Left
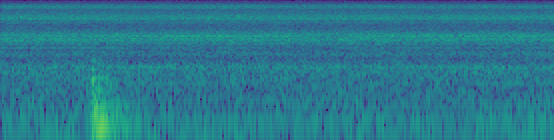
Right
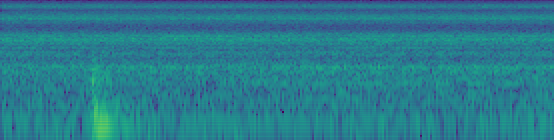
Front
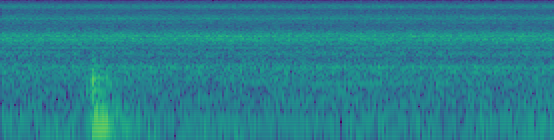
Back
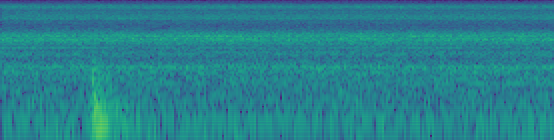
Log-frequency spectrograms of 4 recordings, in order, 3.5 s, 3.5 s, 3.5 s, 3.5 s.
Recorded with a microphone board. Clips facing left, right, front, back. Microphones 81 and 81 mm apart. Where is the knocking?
5° right, 5 m.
